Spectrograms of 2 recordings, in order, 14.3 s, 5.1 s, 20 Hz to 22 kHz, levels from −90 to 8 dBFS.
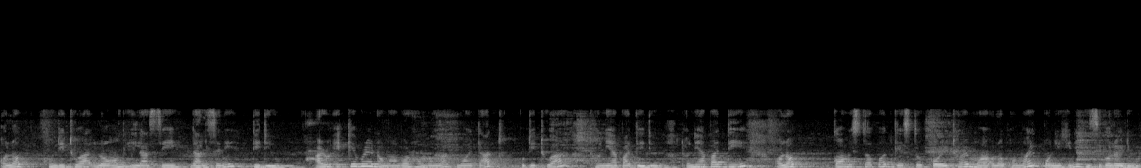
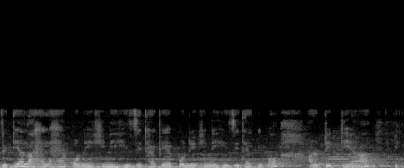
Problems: constant background noise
